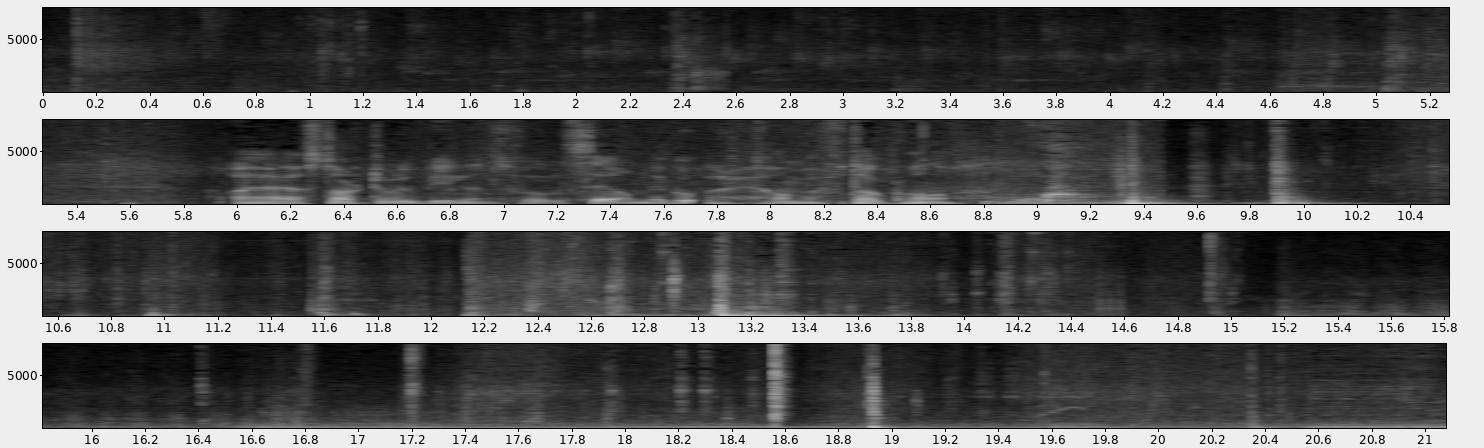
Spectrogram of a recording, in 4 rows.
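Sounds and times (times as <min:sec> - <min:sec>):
car engine starting and idling: 0:15.2 - 0:21.0.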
